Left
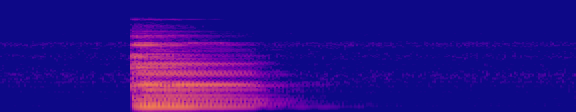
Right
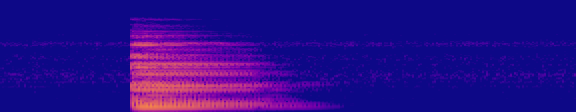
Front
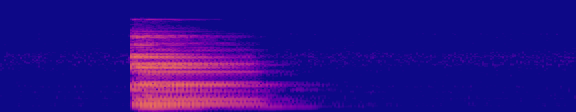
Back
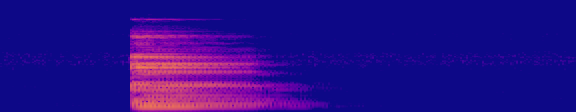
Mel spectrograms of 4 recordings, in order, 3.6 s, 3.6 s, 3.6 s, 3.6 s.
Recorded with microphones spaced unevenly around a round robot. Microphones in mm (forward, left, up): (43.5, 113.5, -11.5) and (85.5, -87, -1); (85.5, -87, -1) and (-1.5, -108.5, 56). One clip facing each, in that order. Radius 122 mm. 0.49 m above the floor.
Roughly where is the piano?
Right.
